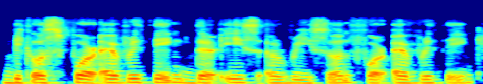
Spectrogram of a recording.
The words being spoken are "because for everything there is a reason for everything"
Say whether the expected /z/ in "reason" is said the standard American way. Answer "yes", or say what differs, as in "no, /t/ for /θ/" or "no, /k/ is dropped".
no, /s/ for /z/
